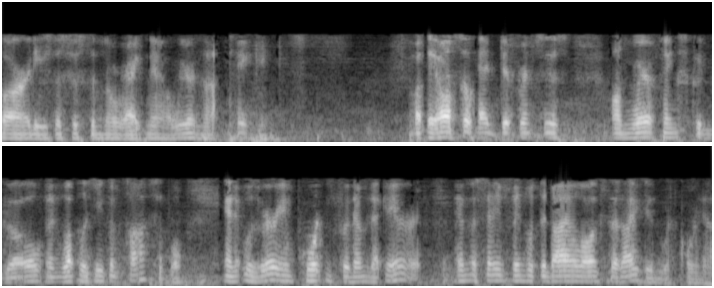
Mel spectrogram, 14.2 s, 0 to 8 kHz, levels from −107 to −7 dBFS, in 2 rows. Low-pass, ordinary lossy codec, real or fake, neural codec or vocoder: 7.2 kHz; AAC, 16 kbps; fake; codec, 44.1 kHz, 2.6 kbps, SNAC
